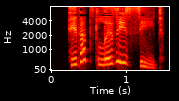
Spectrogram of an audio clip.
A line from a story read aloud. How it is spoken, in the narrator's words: Mariana scoffed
